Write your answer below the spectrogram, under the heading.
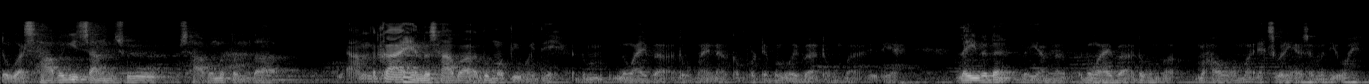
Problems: background sounds at intervals, background conversations at intervals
